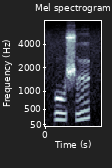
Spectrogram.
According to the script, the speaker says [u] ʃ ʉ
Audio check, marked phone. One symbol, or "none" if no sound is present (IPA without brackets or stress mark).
u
